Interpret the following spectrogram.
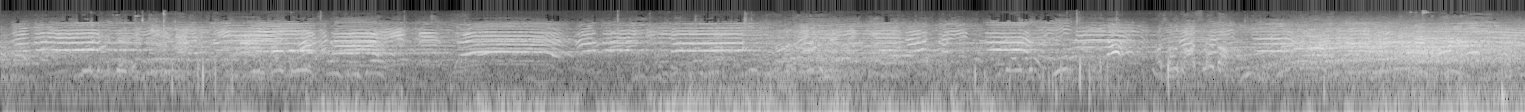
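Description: Sideline crowd of lacrosse teammates shouting encouragement, many high-pitched voices overlapping, with one long drawn-out call about five seconds in.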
